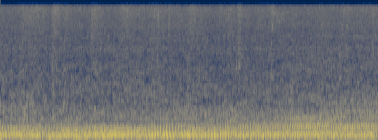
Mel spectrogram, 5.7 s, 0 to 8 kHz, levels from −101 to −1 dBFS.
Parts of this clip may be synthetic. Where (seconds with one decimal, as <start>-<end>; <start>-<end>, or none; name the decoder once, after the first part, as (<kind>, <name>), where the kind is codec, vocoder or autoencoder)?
0.0-4.7 (vocoder, Vocos)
